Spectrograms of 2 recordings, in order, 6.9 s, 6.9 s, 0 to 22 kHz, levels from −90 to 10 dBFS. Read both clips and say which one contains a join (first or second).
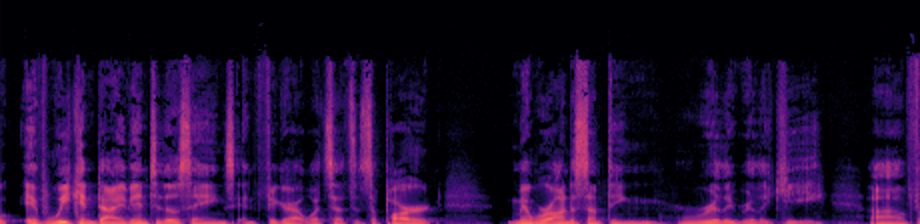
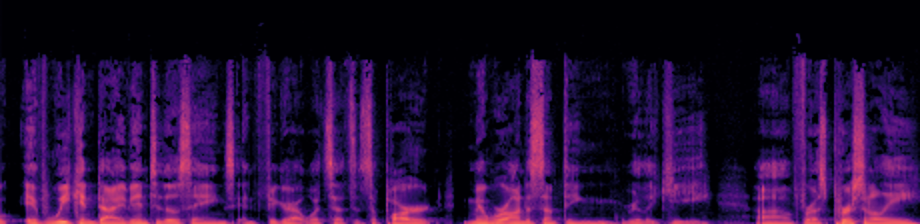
second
